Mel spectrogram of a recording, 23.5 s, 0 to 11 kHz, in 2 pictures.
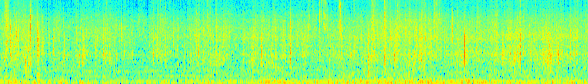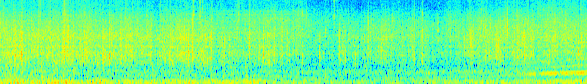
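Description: Tyres of a 2009 Nissan Altima Hybrid rolling over a leaf-strewn dirt and gravel track: a steady crunching hiss with scattered sharp ticks of small stones, and a heavy low rumble. A rising hum comes in near the end.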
